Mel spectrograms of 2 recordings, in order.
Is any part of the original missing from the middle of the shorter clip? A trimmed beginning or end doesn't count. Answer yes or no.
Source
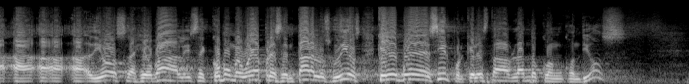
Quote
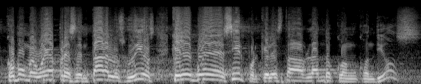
no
